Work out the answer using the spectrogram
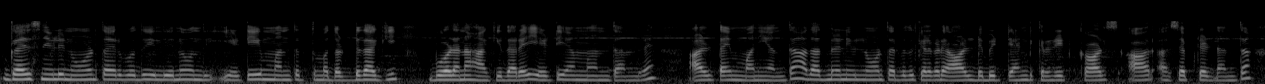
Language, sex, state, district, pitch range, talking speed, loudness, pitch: Kannada, female, Karnataka, Gulbarga, 200-220 Hz, 170 wpm, -37 LUFS, 210 Hz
